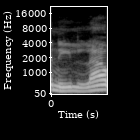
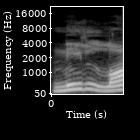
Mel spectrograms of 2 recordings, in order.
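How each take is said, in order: First: নীল লা with an open aa; correct pronunciation. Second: নীল ল with a rounded o; wrong pronunciation. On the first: Teacher recaps the rule, correct লা. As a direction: say নীল লা, opening the last vowel. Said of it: "বলতে হবে". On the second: Teacher recaps what not to say, wrong ল. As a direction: say নীল ল, rounding the last vowel. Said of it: "বলা যাবে না". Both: Shown as a demonstration.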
